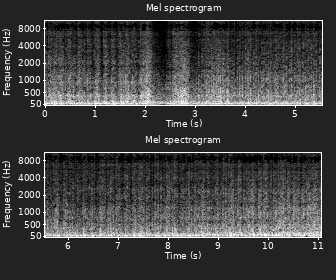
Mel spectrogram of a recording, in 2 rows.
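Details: Supercharged Camaro race V8 after refuelling; loud, lumpy but steady idle with a deep, even rumble and no knocks or misses; two bigger-jetted cylinders run about 60–70 degrees cooler, which is not worrying; engine healthy.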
